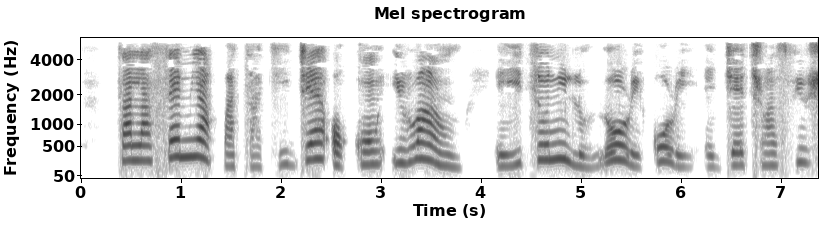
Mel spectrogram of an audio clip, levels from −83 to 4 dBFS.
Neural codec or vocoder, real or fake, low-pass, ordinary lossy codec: none; real; 5.4 kHz; MP3, 32 kbps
